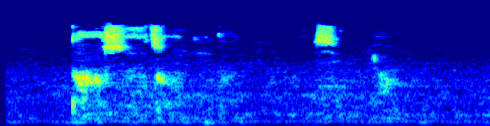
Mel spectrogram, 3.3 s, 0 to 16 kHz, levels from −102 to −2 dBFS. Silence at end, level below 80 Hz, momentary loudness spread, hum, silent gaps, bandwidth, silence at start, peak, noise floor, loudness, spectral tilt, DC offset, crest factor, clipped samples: 0.65 s; under -90 dBFS; 13 LU; none; none; 8 kHz; 0.5 s; -20 dBFS; -74 dBFS; -36 LUFS; 5 dB/octave; under 0.1%; 22 dB; under 0.1%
